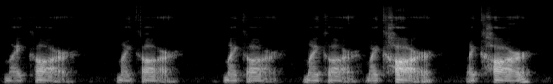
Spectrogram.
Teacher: There's still a little bit of breath in the sound, but we don't really hear the breath anymore because it's a weak K.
